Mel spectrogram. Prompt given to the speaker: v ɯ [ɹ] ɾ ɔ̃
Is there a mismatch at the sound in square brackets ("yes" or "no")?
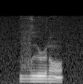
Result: no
